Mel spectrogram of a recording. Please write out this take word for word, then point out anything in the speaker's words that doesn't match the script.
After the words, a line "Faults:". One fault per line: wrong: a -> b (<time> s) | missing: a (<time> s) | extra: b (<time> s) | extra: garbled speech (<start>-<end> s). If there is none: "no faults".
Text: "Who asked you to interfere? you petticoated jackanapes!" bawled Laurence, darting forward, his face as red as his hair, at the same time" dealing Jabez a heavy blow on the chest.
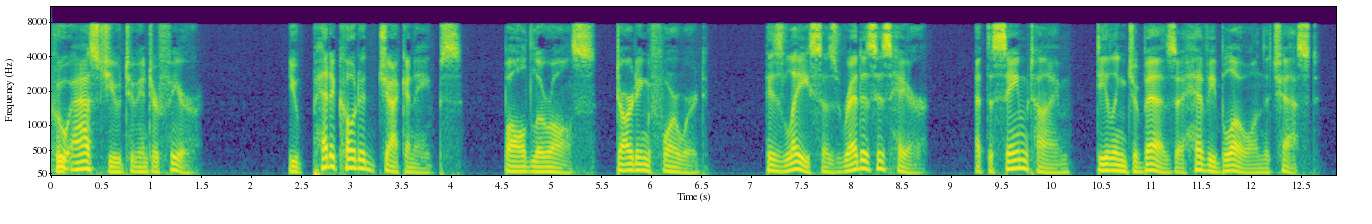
"Who asked you to interfere? you petticoated jackanapes!" bawled Laurence, darting forward, his lace as red as his hair, at the same time" dealing Jabez a heavy blow on the chest.
Faults:
wrong: face -> lace (7.3 s)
